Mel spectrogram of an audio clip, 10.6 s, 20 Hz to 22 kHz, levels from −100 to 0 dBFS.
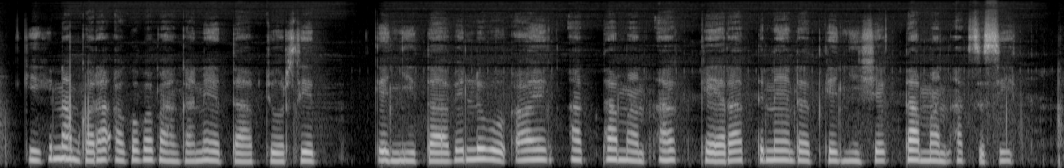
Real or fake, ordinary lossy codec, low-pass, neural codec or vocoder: fake; none; none; vocoder, 44.1 kHz, 128 mel bands every 512 samples, BigVGAN v2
